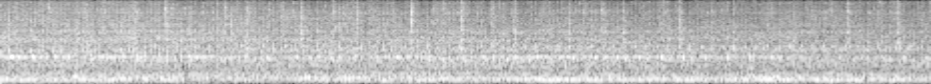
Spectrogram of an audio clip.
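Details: Vintage Ferguson tractor idling with a slightly uneven, lumpy beat over a rough clatter, as if one cylinder is not firing cleanly. Number one injector is suspected, not confirmed; the engine also shows wear, blowing out through the dipstick.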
